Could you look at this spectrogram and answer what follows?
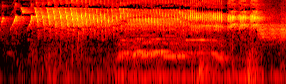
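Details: Five-month-old canary arranging a song from tutor birds like ciblek and klik-klik; a fast buzzy trill sliding slightly downward for several seconds, then warbling phrases, with a faint steady low hum.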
